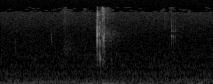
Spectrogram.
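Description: Quiet room tone with a low steady hum and one faint sharp click about a second in.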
